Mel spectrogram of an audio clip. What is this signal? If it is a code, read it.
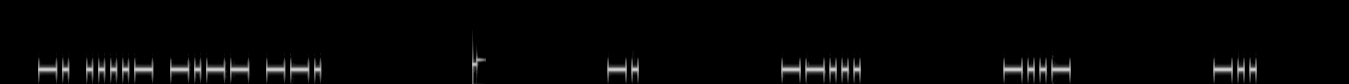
Morse code, heard as a keyed tone, about 20 wpm, spaced as for 9 wpm, 700 Hz. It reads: N4YG N7XD
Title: USA Call Signs - 4 Characters - 8x Character Spacing - 20wpm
